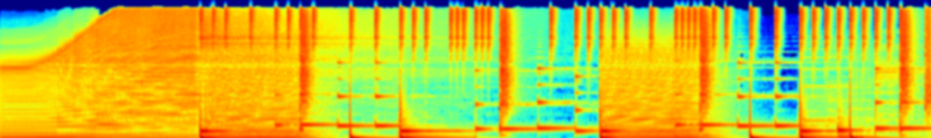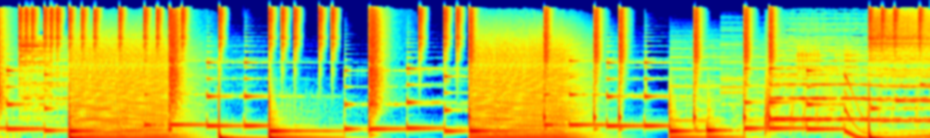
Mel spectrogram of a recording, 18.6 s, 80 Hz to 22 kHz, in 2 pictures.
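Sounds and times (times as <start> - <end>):
trap beat on an Oberheim SEM synthesizer: 1.4 - 18.6.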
